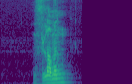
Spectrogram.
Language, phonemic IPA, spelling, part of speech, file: Dutch, /ˈvlɑmə(n)/, vlammen, verb / noun, Nl-vlammen.ogg
- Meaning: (verb) 1. to catch flames 2. to flash, speed like a flare (travel very fast); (noun) plural of vlam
